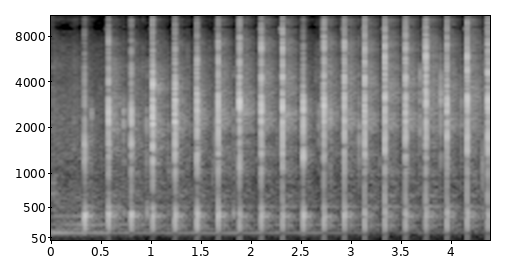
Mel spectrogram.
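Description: A plastic bottle of red lettering enamel is shaken, and the marble-like mixing ball inside knocks back and forth as it mixes the paint. About twenty short, sharp clicks come in a steady rhythm, each dying away almost instantly.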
